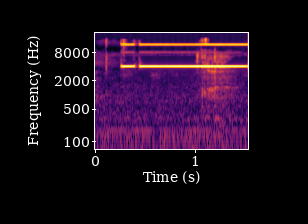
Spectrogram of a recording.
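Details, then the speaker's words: Multimeter continuity check on an aftermarket tilt steering column: one steady high beep lasting just over a second confirms the horn ground wire is making good contact with the plunger. "we hear that beeping we know we have continuity so we're making good contact"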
